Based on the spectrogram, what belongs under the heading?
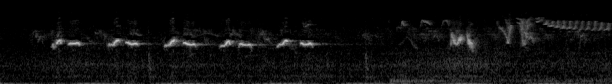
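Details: New Zealand song thrush, an introduced bird, repeating one clear, slightly wavering whistled phrase five times at an even pace, then a burst of varied high chirps and twitters.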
